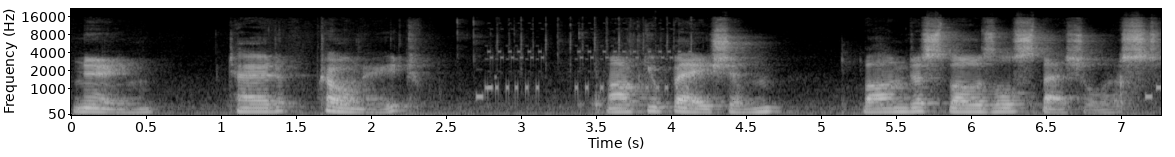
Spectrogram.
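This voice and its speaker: A man's put-on, robotic character voice at a medium pitch, very slow, with long, frequent pauses. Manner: flat, mechanical.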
